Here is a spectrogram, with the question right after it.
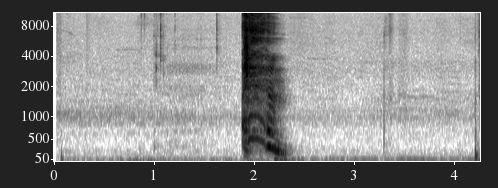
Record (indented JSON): {
  "cough_length": "4.3 s",
  "cough_amplitude": 8701,
  "cough_signal_mean_std_ratio": 0.26,
  "survey_phase": "beta (2021-08-13 to 2022-03-07)",
  "age": "18-44",
  "gender": "Female",
  "wearing_mask": "No",
  "symptom_cough_any": true,
  "symptom_sore_throat": true,
  "symptom_fatigue": true,
  "symptom_onset": "3 days",
  "smoker_status": "Never smoked",
  "respiratory_condition_asthma": false,
  "respiratory_condition_other": false,
  "recruitment_source": "Test and Trace",
  "submission_delay": "2 days",
  "covid_test_result": "Positive",
  "covid_test_method": "RT-qPCR"
}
